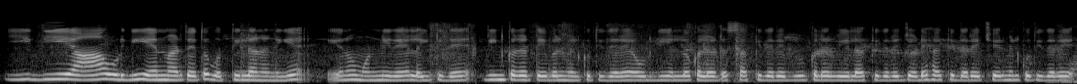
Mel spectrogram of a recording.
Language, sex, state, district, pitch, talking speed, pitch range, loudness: Kannada, female, Karnataka, Shimoga, 200 Hz, 190 wpm, 190-210 Hz, -22 LUFS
